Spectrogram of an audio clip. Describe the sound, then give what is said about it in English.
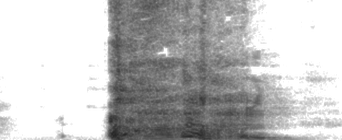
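A preacher coughs once during a sermon, a loud, rough burst lasting under a second, followed by silence. “Excuse my coughing.”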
